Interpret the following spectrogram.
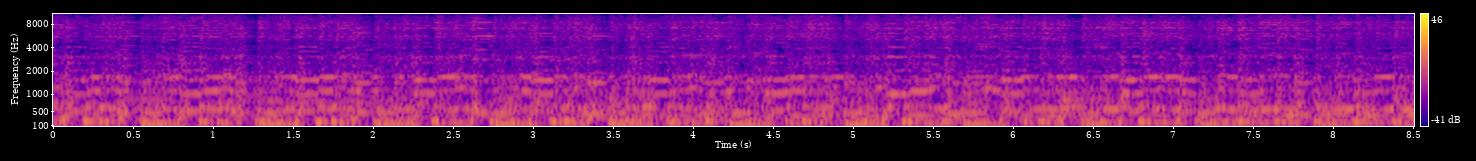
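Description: Amazigh (Berber) folk music played live at a wedding party: a steady, driving beat under a repeating melodic line.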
